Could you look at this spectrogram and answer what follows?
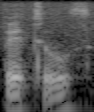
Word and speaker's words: victuals: verse 21 milk scripture and it reads behold vittles it says victuals but apparently it's pronounced vitals shall be so good cheap upon the Earth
